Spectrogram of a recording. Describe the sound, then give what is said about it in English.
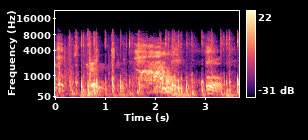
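A pony neighs in a loud, long, shaky whinny, with hoof clip-clop around it. “He not know the feel of a white man on his back. You all right, Billy? Does this pony run fast?”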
